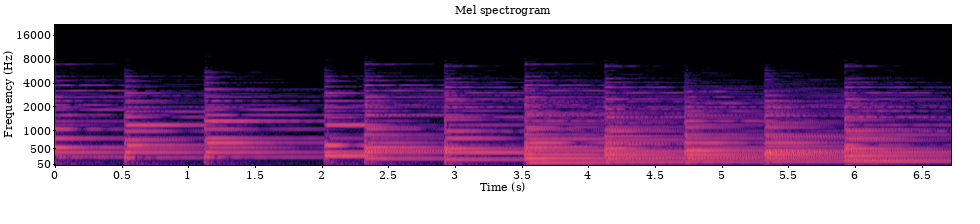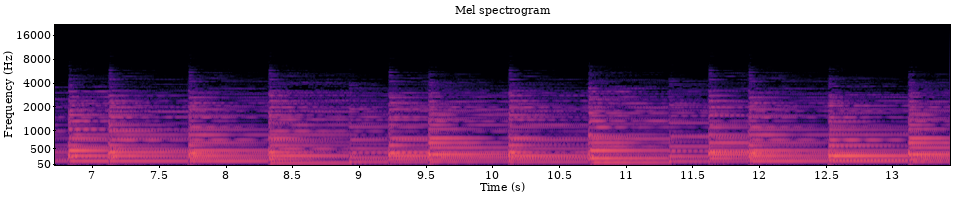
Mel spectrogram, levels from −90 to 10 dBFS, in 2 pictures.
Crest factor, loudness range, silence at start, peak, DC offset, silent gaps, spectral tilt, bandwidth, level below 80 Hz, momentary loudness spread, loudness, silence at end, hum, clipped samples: 16 dB; 1 LU; 0 s; -14 dBFS; under 0.1%; none; -8 dB/octave; 7.4 kHz; -62 dBFS; 6 LU; -31 LUFS; 0 s; none; under 0.1%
